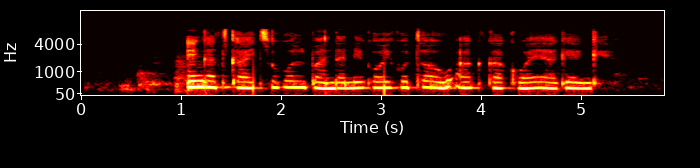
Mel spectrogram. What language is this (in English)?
Kalenjin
